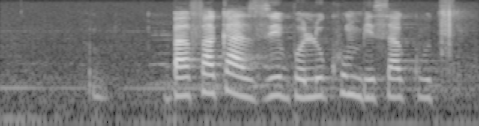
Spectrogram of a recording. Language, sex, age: Swati, female, 19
